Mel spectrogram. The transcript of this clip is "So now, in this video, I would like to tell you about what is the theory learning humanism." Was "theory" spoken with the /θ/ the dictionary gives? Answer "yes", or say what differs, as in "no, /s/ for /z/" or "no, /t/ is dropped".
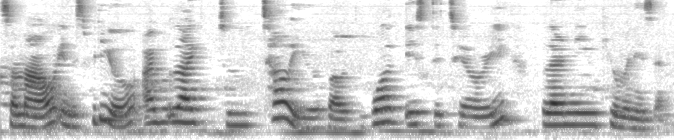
no, /t/ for /θ/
